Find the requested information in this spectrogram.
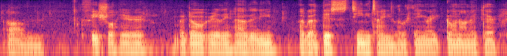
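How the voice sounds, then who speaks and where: This man has a fairly low voice and flat, monotone intonation. His pace is fairly slow. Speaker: vlogger. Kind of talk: casual vlog update. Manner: many filler ums, hesitant.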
